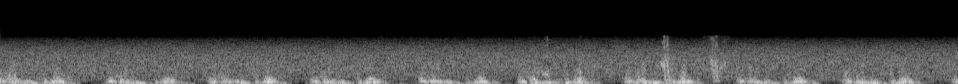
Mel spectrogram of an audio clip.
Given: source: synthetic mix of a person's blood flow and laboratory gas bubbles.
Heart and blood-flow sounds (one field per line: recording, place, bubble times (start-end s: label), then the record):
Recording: Doppler ultrasound of blood flow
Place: precordium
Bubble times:
5.30-5.52 s: bubbles
5.77-5.96 s: bubbles
6.57-6.75 s: bubbles
7.02-7.31 s: bubbles
From the record:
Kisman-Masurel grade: 222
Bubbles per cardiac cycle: several, 3 to 8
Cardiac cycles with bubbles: 10 to 50%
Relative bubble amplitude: moderate (0.250 to 0.450)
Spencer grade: 2 (many but less than half of the cardiac periods contain bubble signals, singularly or in groups)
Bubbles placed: anywhere in the cardiac cycle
